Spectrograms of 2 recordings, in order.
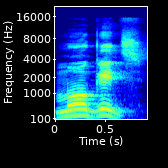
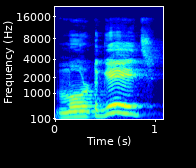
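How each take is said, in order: First: No t sound is heard in the middle. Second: A t sound is heard in the middle. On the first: The speaker calls it right. "दो अक्षर silent हैं, आर और टी" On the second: The speaker calls it wrong. "होना चाहिए मोर्टगेज"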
